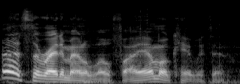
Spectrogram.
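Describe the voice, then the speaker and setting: Low-voiced Canadian man streaming from home. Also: huge pitch swings, brisk, dry recording. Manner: muttering to himself while editing, then chatty with viewers. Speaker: livestreamer editing photos. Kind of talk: casual live-stream chat.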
